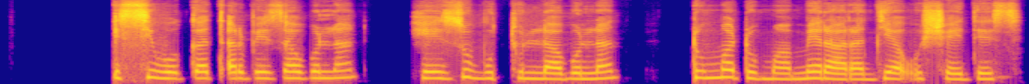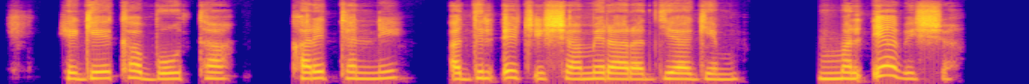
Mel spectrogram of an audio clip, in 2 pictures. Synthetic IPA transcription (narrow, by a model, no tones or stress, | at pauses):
ʔɪsːɪwɔɡːɐt̪ʼɐɾbe̞ːzaːbɔlːɐn | he̞ːzːʊbʊt̪ːʊlːaːbɔlːɐn | d̪̥ʊmːɐd̪ʊmːaːmɛɾaːɾɐd̪ɪja̰ːʔʊ̰ʃːɐjd̪e̞ːs | hɛɡe̞ːkːɐboːt̪ːaː | kɐɾɛt̪ːɐnːɛ | ʔɐd̪ɪlʔɛt͡ʃʼiːʃːaːmɛɾaːɾɐd̪ɪjaːɡeːm | mɐlʔɪjabɪʃːɐ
